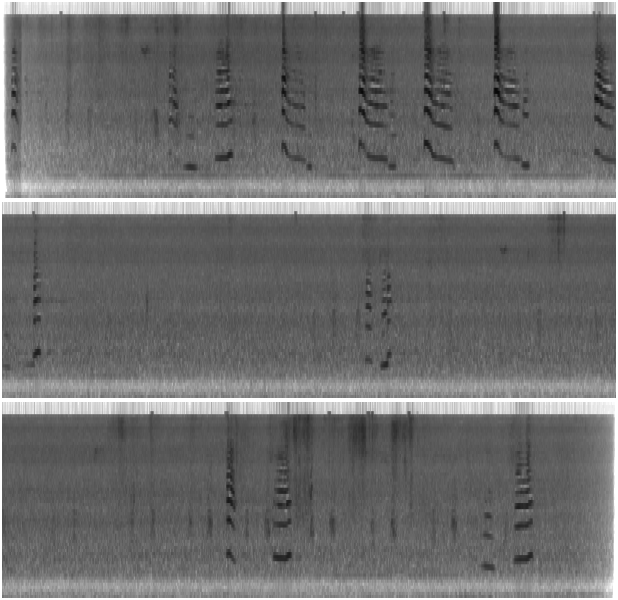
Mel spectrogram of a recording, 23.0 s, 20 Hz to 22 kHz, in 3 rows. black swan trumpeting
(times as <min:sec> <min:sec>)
0:00.0 0:00.4, 0:01.2 0:08.4, 0:11.8 0:13.3, 0:15.1 0:22.2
